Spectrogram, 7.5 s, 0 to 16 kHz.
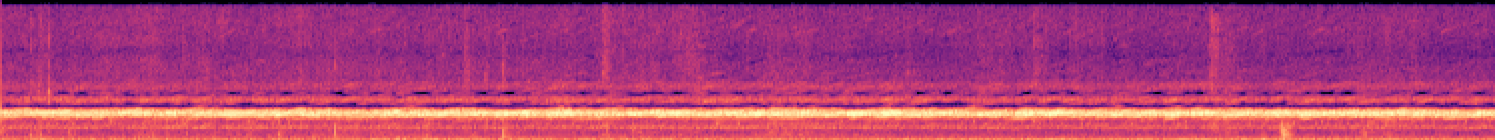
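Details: At Great Swamp NWR on a March 14 evening, unseasonably warm, a dense chorus of spring peepers, probably mixed with wood frogs, gives countless high, shrill peeps merging into one continuous ringing wall of sound.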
